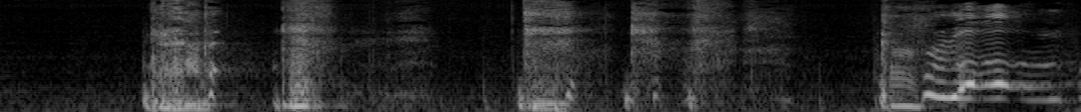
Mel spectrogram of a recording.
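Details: A run of about five harsh, loud coughs in quick succession, followed by a brief voiced sound; repeated coughing bout.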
